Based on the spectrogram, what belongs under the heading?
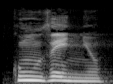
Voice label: "cunvegnu", dialettu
